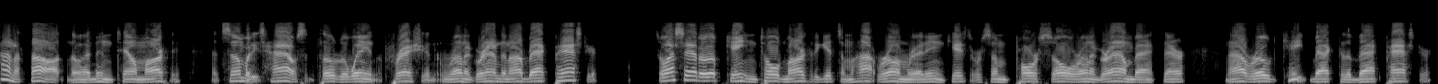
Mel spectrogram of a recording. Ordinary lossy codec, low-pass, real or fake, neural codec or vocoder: MP3, 64 kbps; 7.2 kHz; real; none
